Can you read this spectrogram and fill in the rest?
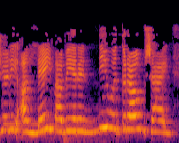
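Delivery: high, loud terrified begging; desperate pleading stranger. Acted. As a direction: plead for your life from the water. Stranger begs from the water.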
